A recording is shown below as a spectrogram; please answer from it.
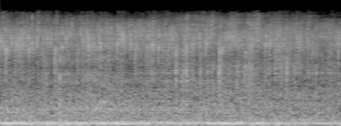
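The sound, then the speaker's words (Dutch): Food that has been browned on both sides fries in fat in a pan, giving a steady, crackling sizzle at moderate loudness with no voices. “Nou, die heb ik nu aangebraden aan beide kanten.”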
